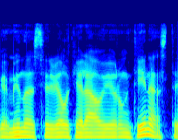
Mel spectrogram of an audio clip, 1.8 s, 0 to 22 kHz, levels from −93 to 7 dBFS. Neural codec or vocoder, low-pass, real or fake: none; 10.8 kHz; real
